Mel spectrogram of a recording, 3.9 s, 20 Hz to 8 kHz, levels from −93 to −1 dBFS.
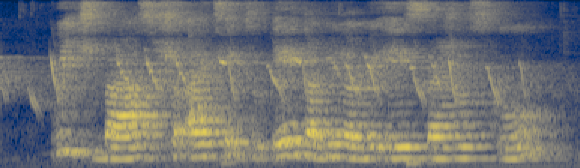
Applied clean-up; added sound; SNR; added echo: none; Bird vocalization, bird call, bird song; 13 dB; reverberation time 0.7 s.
